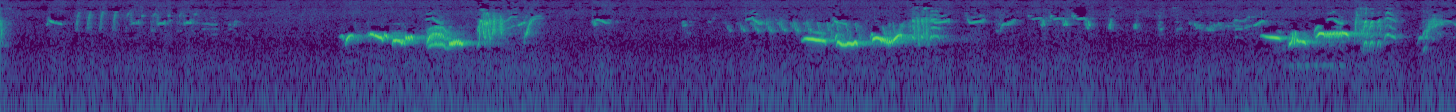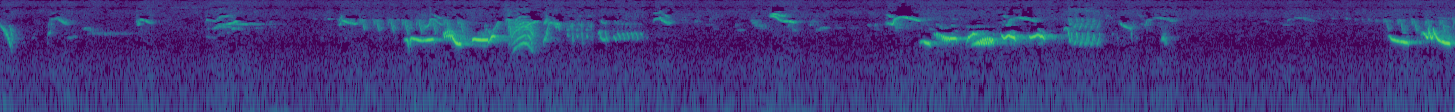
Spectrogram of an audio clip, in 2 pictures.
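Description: A songbird singing in short, repeated phrases, each about two seconds long, with a pause of a few seconds between them. Some phrases open with a fast trill and end in a lower, more complex flourish.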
